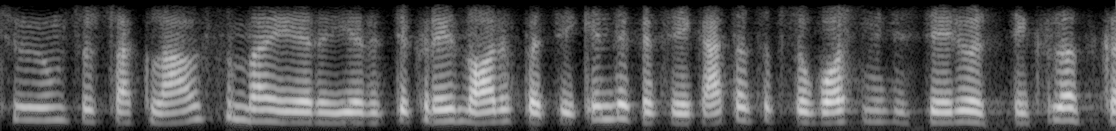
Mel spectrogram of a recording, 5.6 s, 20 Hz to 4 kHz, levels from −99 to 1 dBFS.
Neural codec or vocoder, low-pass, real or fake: codec, 24 kHz, 0.5 kbps, DualCodec; 3.6 kHz; fake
